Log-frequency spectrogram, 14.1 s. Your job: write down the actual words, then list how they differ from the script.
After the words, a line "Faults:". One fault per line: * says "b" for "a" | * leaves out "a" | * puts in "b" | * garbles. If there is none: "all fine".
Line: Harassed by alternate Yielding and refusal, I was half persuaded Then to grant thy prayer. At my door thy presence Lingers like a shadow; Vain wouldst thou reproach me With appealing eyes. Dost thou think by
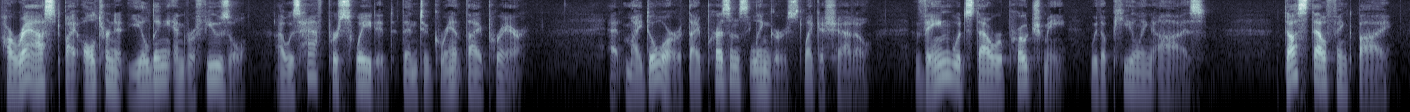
Harassed by alternate Yielding and refusal, I was half persuaded Then to grant thy prayer. At my door thy presence Lingers like a shadow; Vain wouldst thou reproach me With appealing eyes. Dost thou think by
Faults:
all fine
